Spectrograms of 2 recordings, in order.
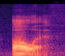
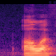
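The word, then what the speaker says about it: אלף: Now the sound that this makes is a little bit strange. It doesn't make one at all. Aleph is a silent letter, and so no sound will be made from it.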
